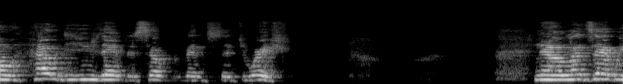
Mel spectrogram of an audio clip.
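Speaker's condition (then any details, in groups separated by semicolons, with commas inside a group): Cerebral palsy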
